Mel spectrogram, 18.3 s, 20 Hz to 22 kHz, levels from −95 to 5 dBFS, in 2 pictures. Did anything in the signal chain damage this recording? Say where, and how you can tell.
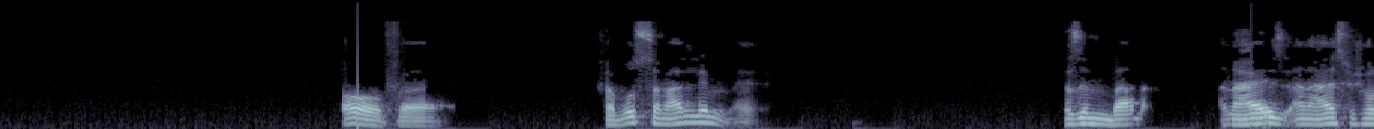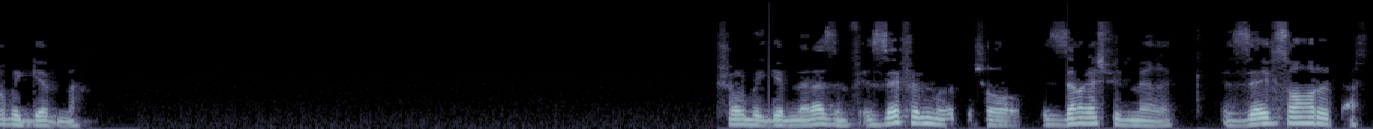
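Yes: overlap between stream segments at the network stage, with tiny skips at 2.38, 4.37, 6.34, 8.33, 14.28 and 16.27 s. Their 2-second spacing, unlike random dropouts, shows overlapping segments being trimmed.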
